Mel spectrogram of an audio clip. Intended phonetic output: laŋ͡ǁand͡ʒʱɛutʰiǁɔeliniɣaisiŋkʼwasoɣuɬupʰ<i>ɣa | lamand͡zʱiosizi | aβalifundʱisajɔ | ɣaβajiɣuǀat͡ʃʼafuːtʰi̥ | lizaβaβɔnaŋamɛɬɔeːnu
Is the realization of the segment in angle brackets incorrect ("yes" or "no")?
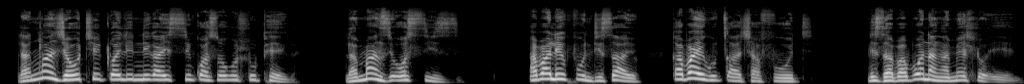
yes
